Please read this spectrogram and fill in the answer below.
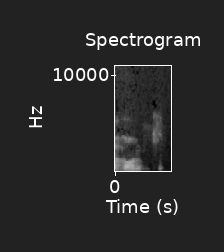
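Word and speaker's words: D'Hondt: que es el sistema tonto se, llama Don't, se escribe muy raro, es como una D apóstrofe H O N D T.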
